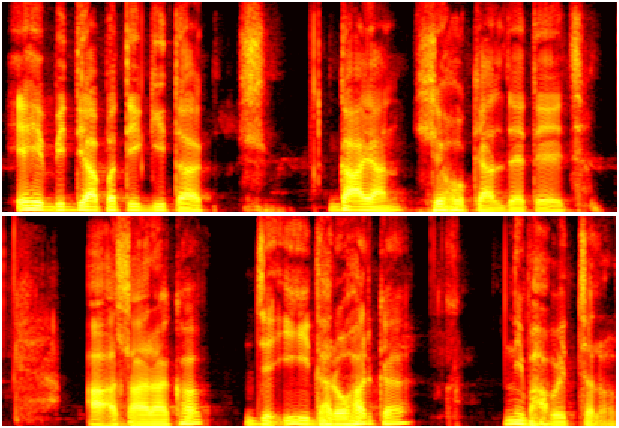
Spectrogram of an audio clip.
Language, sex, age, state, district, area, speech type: Maithili, male, 45-60, Bihar, Saharsa, rural, spontaneous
